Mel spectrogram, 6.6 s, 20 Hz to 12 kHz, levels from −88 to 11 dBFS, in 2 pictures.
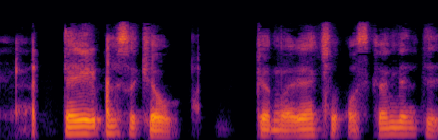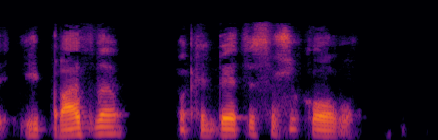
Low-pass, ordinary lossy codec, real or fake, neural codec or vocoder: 7.2 kHz; MP3, 48 kbps; fake; codec, 16 kHz, 1 kbps, FreqCodec, larger model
